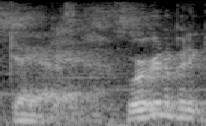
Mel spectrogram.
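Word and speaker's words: geas: G we never forget out how that's actually pronounced g e a s gas gas we're going to put a g spell on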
